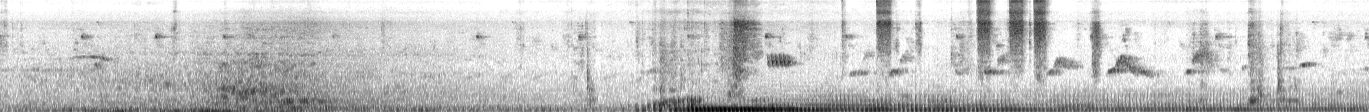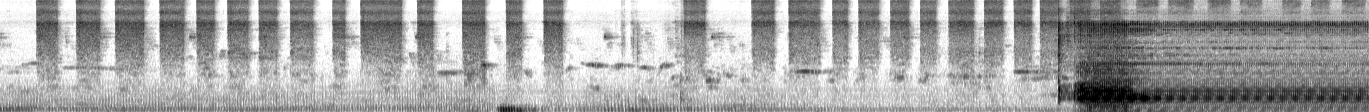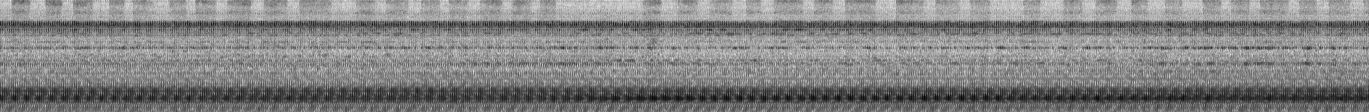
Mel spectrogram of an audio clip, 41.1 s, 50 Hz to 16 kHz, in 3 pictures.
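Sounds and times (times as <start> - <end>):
birds chirping: 4.8 - 24.2
spray hissing bursts: 8.8 - 9.0, 9.7 - 10.5, 14.1 - 19.4, 20.5 - 41.0.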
